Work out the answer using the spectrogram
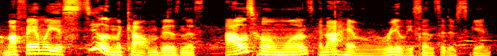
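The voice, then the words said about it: Effeminate Southern New Orleans man's voice. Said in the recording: “He was from New Orleans ... He was a pretty effeminate fella ... I can't do this justice without doing the voice.”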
